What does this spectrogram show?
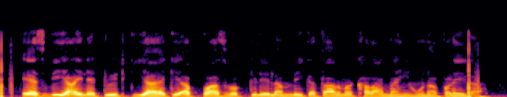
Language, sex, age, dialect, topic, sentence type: Hindi, female, 18-24, Awadhi Bundeli, banking, statement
